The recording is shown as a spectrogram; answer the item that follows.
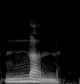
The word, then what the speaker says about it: none: Se escribe none, pero se pronuncia none, bajando la mandíbula.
